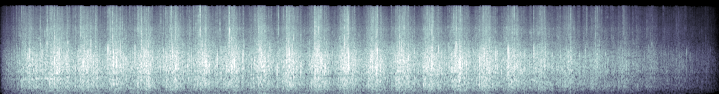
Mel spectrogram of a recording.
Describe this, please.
crowd applause theatre
theatre, crowd, applause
